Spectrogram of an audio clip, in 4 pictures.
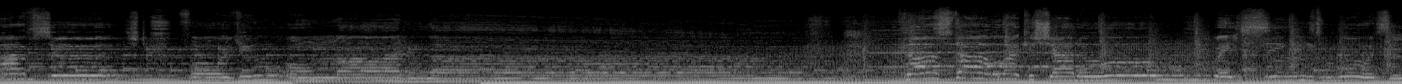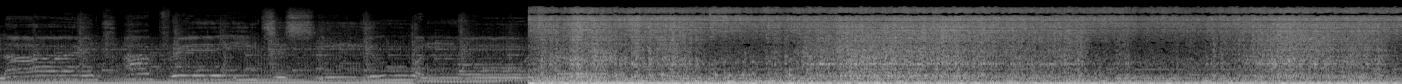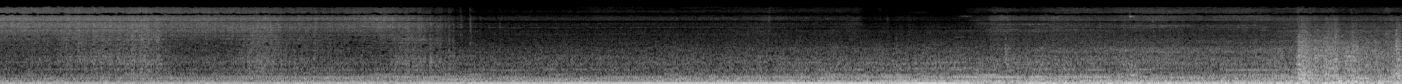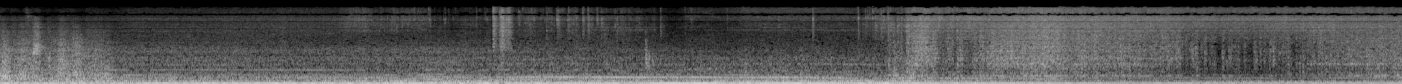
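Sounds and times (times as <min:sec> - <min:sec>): excavator engine running: 0:00.0 - 0:56.0
crushed stone pouring: 0:19.3 - 0:33.0, 0:38.4 - 0:56.0.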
